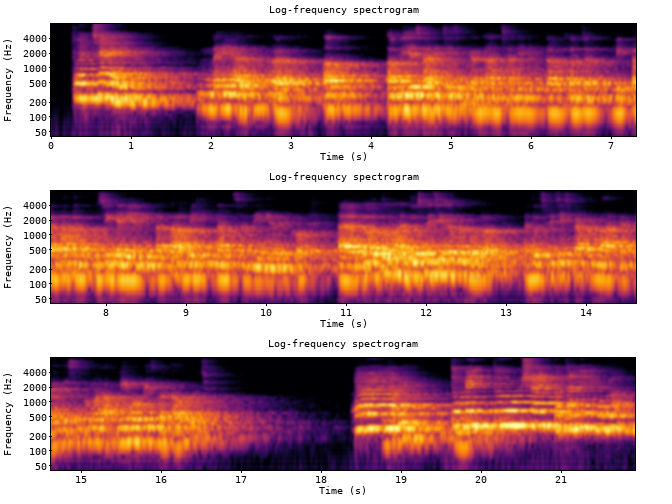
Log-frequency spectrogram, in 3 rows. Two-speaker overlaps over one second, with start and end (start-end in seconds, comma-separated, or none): none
